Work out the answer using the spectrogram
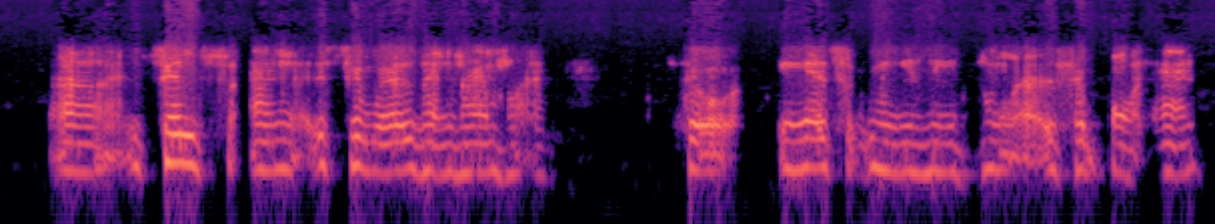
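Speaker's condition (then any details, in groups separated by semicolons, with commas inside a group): ALS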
